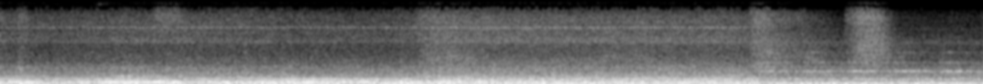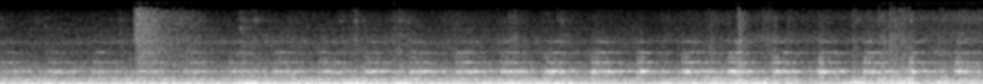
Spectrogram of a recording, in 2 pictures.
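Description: Passenger train running through a station with a steady rumble and squealing wheels. A higher, steady squeal sets in about a third of the way through, and a few short hissing bursts come in the middle.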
